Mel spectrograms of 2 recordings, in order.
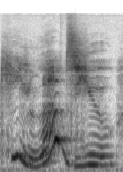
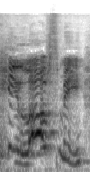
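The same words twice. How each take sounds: First: Slow, drawn-out mocking question; scornful echo. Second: High, loud lovelorn whine; pleading protest. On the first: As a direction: throw the words back in disbelief. Mother mocks daughter's words. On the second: Retold or imitated. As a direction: plead it to an angry mother. Daughter pleads with mother.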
